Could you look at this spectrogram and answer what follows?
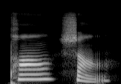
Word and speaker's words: penchant: Let's say this fun French word again, penchant. Ponchon. It sounds like ponchon.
